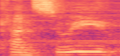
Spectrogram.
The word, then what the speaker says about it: kansui: I looked online on how to make it better, and they recommend using a 1/4 teaspoon of kansui liquid. I'm not sure how to pronounce that.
